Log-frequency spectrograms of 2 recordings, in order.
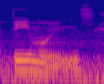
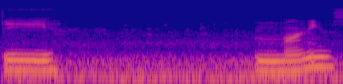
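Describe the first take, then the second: First: The second word has no final 'ee' sound. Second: The second word ends with an 'ee' sound.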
